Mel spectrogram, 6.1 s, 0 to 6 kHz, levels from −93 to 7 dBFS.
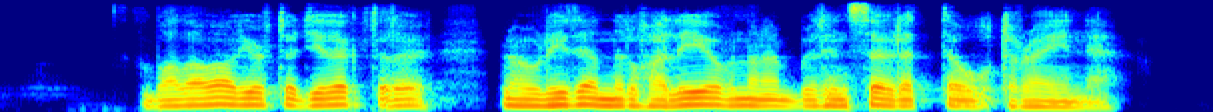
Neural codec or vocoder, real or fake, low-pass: codec, 16 kHz, 0.5 kbps, X-Codec, WavLM features, trained on Multilingual LibriSpeech; fake; 5.4 kHz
